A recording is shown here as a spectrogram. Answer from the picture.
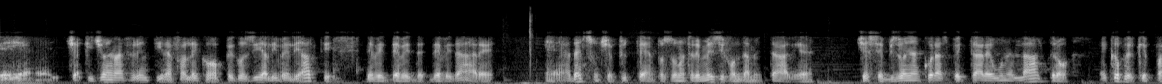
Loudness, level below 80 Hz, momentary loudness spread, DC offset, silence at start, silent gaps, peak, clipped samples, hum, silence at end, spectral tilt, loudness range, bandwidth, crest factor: -19 LUFS; -48 dBFS; 8 LU; under 0.1%; 0 s; none; -2 dBFS; under 0.1%; none; 0 s; -5.5 dB/octave; 2 LU; 11.5 kHz; 18 dB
